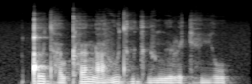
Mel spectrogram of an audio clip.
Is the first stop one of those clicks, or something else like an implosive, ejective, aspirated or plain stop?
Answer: click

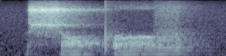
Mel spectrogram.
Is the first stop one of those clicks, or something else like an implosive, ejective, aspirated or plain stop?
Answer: ejective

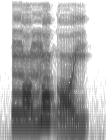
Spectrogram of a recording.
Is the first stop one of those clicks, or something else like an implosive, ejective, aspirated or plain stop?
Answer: plain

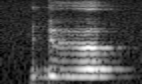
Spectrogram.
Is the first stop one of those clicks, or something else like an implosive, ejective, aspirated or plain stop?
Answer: implosive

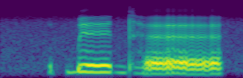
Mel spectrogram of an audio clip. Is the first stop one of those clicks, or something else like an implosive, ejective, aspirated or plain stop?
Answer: implosive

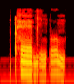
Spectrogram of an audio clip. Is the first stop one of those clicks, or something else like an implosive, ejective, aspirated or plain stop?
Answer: aspirated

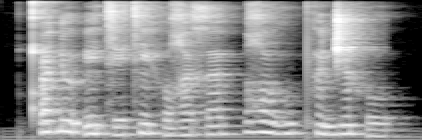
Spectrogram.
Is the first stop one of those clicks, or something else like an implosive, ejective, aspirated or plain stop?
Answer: ejective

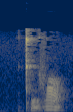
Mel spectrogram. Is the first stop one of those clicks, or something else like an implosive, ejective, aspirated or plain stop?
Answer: ejective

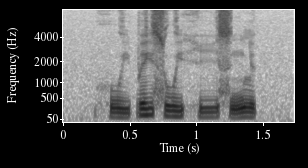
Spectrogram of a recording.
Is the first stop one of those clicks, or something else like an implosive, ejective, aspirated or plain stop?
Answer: plain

